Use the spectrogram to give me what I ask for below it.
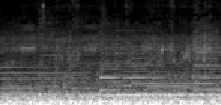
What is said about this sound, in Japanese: えー、皆さん今波の音セミの声ボートの音聞こえますでしょうか今ですねシドニー郊外の入江に来てるんですがここは入江なのでね波もなく、えー、水際でね水がパチャパチャいってますけれどもえー、セミも鳴いてですね夏らしい雰囲気が聞こえるでしょうか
